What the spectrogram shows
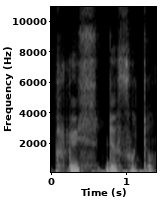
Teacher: Et quand on utilise de, le S est prononcé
